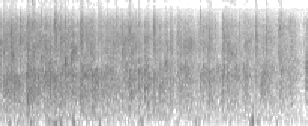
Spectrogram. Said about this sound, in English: So can we give our teachers a round of applause?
